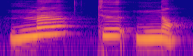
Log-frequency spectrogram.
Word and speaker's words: maintenant: Maintenant. Repeat after me. Maintenant. Maintenant. Maintenant. And obviously, in fast spoken French, we're going to cut the E in the middle and say maintenant.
